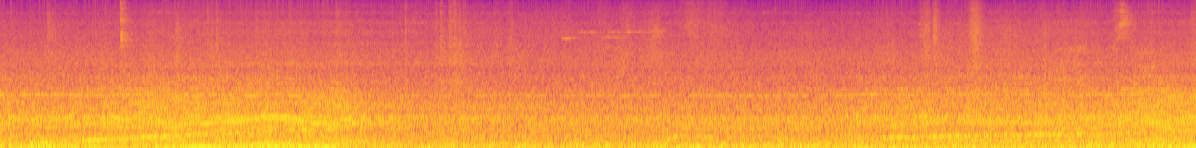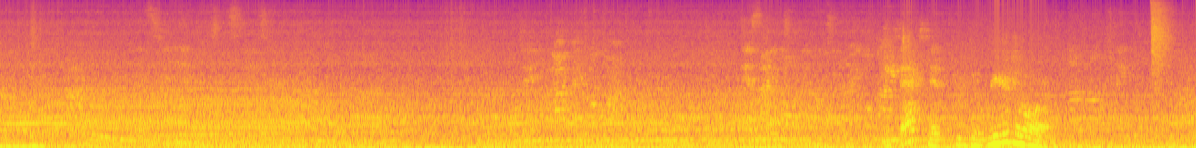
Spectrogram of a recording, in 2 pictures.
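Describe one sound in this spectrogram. A bus engine hums and whines, rising and falling in pitch as the bus drives.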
